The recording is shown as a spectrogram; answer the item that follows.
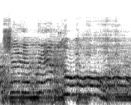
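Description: Live pop song played through stage loudspeakers, with a woman singing lead over the backing music.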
